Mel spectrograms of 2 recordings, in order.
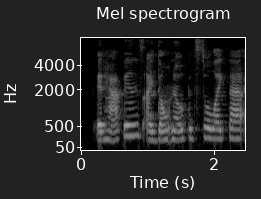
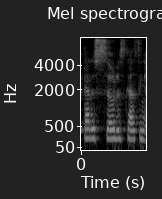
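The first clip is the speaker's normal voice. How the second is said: normal talking voice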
